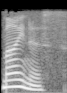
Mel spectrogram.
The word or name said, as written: minus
